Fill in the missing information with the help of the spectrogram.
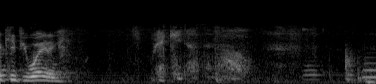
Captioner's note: whispering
